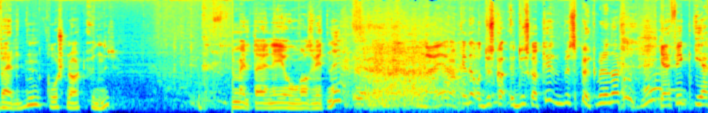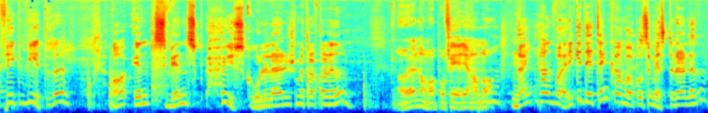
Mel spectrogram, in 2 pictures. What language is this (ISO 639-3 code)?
nor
